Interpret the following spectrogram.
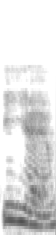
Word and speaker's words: hier: By the way, the H is silent. Did you hear that? Okay, hier, what does that mean?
